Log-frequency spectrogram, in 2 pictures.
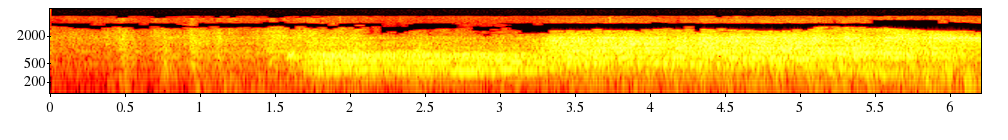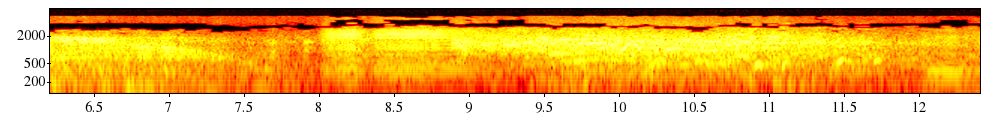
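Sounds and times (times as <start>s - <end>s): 
human voice imitating car engine sputtering and failing to start in a house garage: 1.6s - 9.9s, 12.0s - 12.4s
laughter: 3.4s - 12.4s.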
